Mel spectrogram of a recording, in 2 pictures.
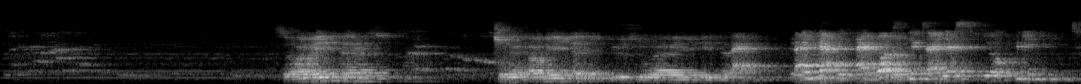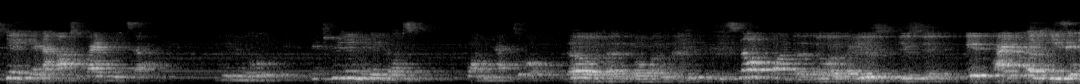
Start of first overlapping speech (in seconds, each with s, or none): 7.9 s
